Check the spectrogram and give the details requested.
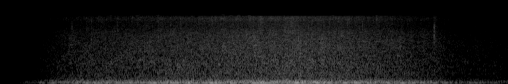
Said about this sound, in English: Thank goodness, it's raining.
